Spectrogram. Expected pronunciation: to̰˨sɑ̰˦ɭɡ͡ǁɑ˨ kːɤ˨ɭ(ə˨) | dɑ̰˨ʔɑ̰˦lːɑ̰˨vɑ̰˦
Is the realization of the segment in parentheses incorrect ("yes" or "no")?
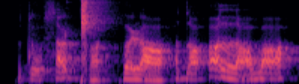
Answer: yes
